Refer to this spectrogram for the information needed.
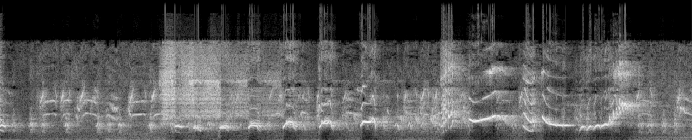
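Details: Kacer, the Oriental magpie-robin, in full song: rapid chattering and harsh notes at first, then loud clear whistles that swoop down and back up, one ending in a long rising slur.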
